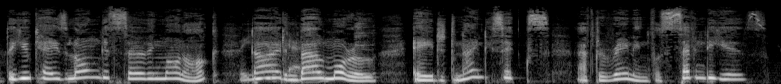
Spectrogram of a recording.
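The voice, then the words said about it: Put-on British accent. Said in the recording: “I wanted to talk in a British accent”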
